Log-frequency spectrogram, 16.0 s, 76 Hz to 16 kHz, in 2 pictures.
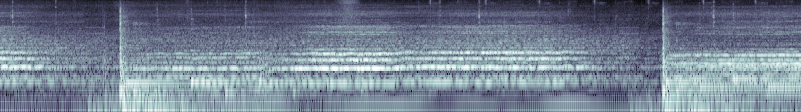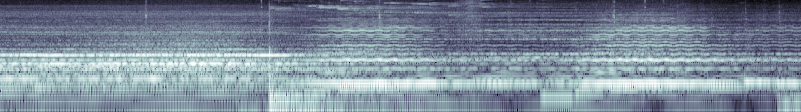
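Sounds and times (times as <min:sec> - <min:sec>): choir-like film score: 0:00.0 - 0:16.0.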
